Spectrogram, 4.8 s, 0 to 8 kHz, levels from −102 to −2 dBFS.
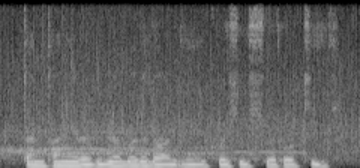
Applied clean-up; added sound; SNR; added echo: none; Applause; 14 dB; reverberation time 0.2 s.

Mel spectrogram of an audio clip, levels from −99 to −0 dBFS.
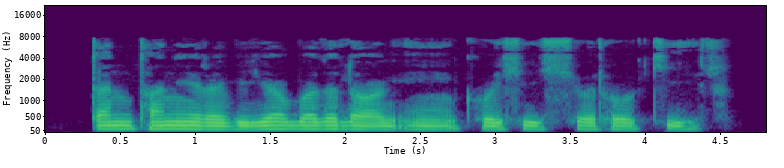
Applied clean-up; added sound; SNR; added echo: none; none; none; none.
